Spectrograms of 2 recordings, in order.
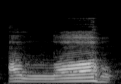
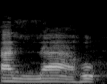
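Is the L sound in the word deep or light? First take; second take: deep; light. First: The L sound is deep and heavy. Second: The L sound is light and thin. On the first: The speaker calls it right. "We say Allahu. Okay? A little bit deeper now" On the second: The speaker calls it wrong. "We don't say Allahu"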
